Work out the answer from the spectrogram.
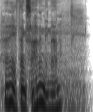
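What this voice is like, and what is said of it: Whispering. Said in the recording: “Why I'm whispering like this.”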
